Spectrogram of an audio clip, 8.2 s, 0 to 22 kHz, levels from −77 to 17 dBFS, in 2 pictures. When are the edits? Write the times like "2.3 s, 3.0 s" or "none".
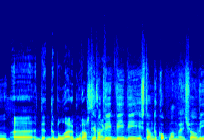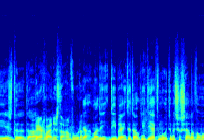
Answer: none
